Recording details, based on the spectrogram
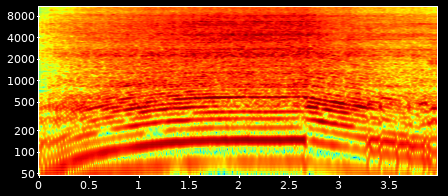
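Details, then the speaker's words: Honda Grand motorcycle after replacing regulator-rectifier, camshaft and rocker arms: revs up smoothly, pitch climbing and holding before dropping back, strong even pull, no stumble; headlight bulb no longer blows; slight cam chain noise remains; normal revving. "digeber pun sudah nggak putus lagi ya Kalau kemarin setiap kali diganti bohlam yang baru digeber langsung putus untuk nafasnya ini udah napasnya udah panjang ya udah mau Meraung tinggi"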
